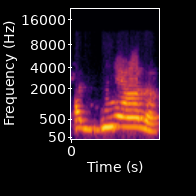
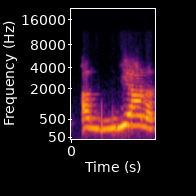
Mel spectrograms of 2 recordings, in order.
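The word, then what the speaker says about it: अज्ञान: It is not Ajnana. That is certainly a wrong pronunciation. It is Ajnana. So the pronunciation has to be Ajnana. Though in English we are limited by the letters that we have, but it is J and Nya. When these two letters get together, J and Nya, you get Nya. So the pronunciation is Ajnana.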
